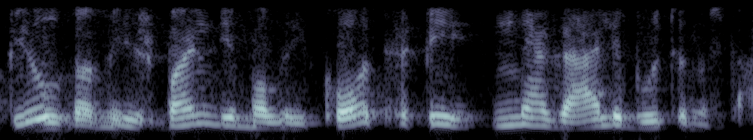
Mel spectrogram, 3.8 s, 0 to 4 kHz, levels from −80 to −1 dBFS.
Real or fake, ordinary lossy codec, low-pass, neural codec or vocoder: real; Opus, 64 kbps; 3.6 kHz; none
